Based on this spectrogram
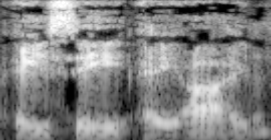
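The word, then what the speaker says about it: açaí: It's called acai. People call it acai or acai. I've heard acai a lot. It's acai.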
